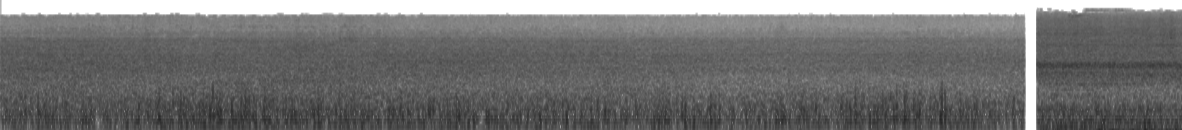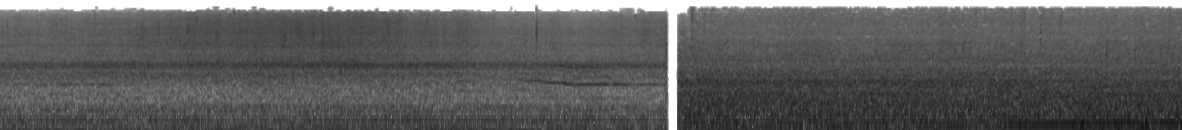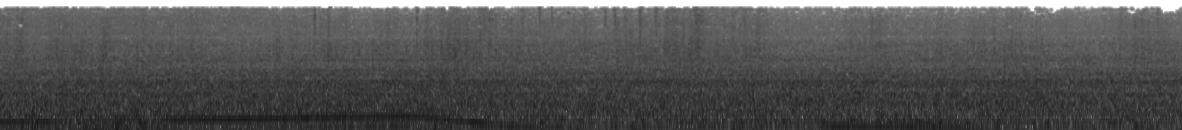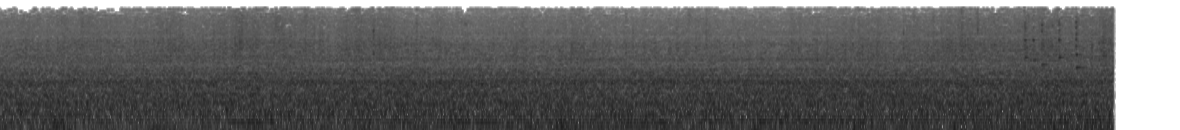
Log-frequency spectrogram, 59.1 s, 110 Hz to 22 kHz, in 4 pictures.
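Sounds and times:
car engine: 0:13.0 - 0:58.2
water spray rushing: 0:13.0 - 0:58.2.

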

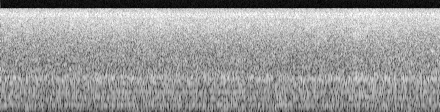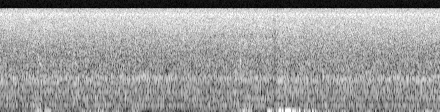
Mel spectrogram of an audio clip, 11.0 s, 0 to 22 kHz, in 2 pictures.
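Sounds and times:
bees buzzing: 0:00.0 - 0:11.0
low bumps on microphone: 0:08.4 - 0:09.4.

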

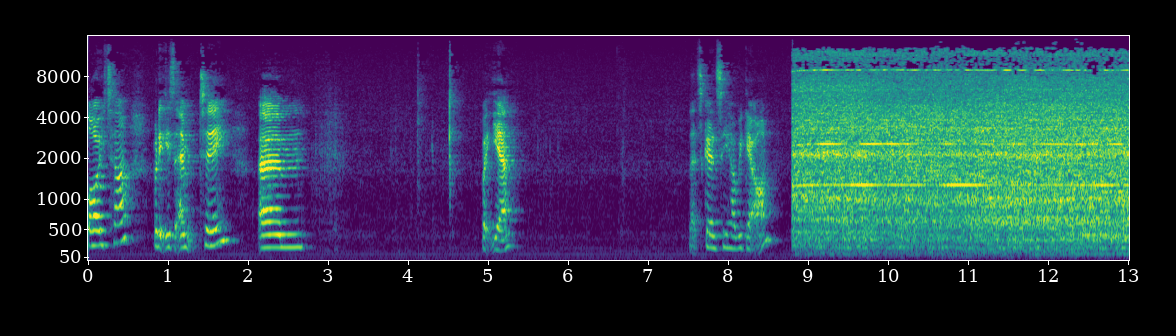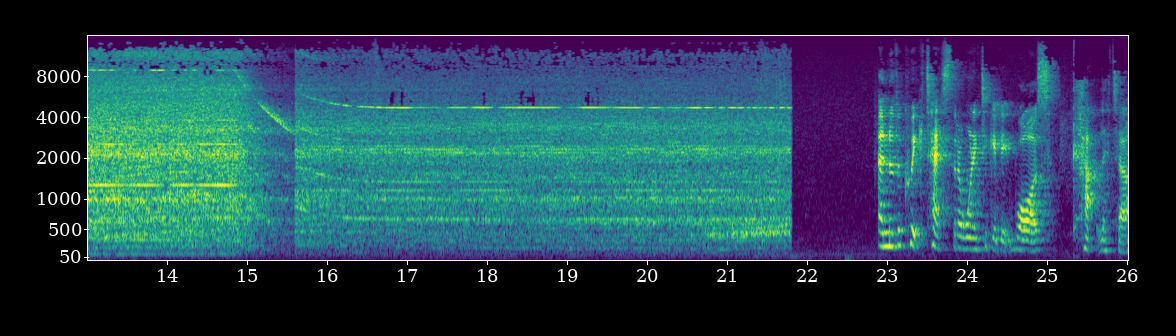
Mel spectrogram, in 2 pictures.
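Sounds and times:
vacuum cleaner motor whine: 0:08.8 - 0:21.8.

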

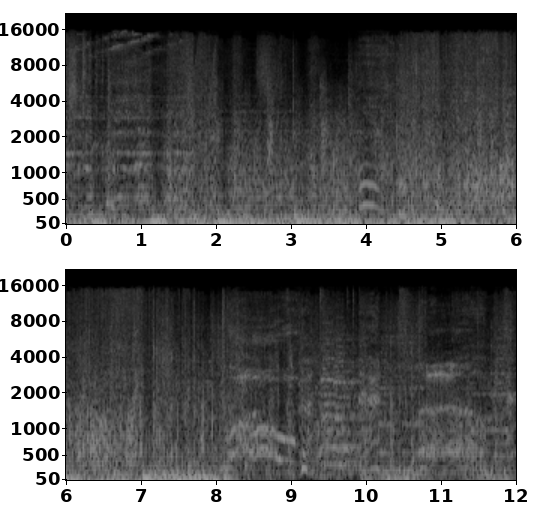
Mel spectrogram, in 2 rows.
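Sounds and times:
rumbling and crashing impacts: 0:01.6 - 0:08.3.

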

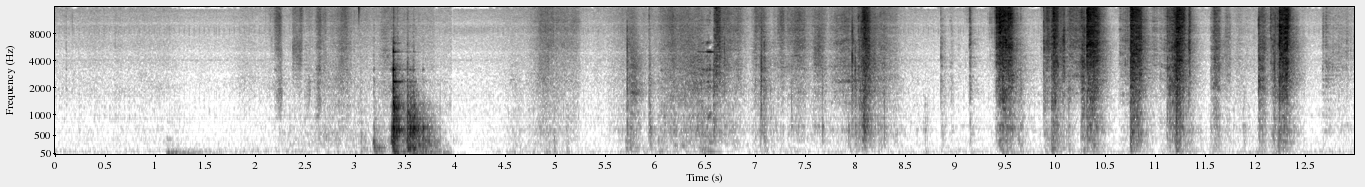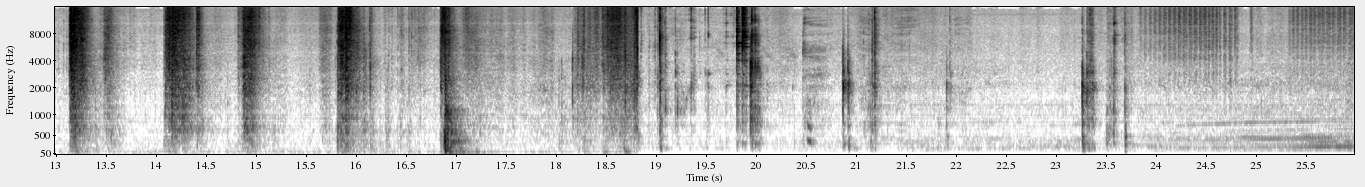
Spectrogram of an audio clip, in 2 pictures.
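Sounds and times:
paper rustling and crinkling: 0:17.4 - 0:18.9.

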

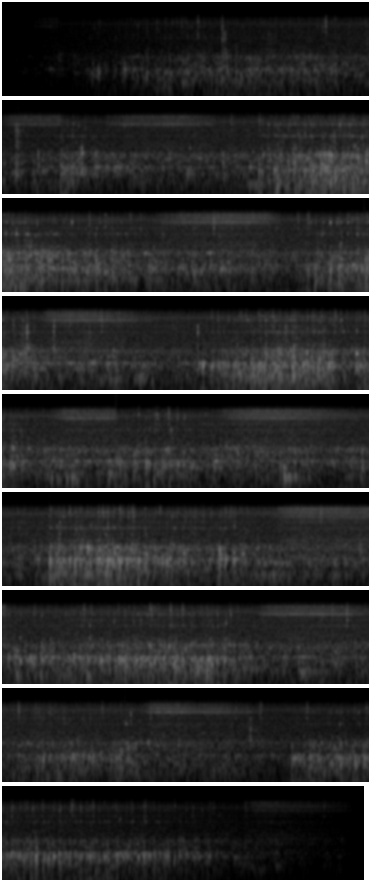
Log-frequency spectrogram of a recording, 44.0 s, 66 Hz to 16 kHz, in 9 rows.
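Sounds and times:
exhaled bubbles underwater: 0:01.1 - 0:04.7, 0:05.4 - 0:12.8, 0:13.8 - 0:28.5, 0:29.2 - 0:36.4, 0:38.0 - 0:42.3
regulator inhale hiss: 0:04.5 - 0:08.1, 0:11.6 - 0:13.8, 0:14.9 - 0:17.1, 0:19.3 - 0:25.0, 0:27.1 - 0:31.4, 0:32.5 - 0:37.9, 0:42.4 - 0:43.7.

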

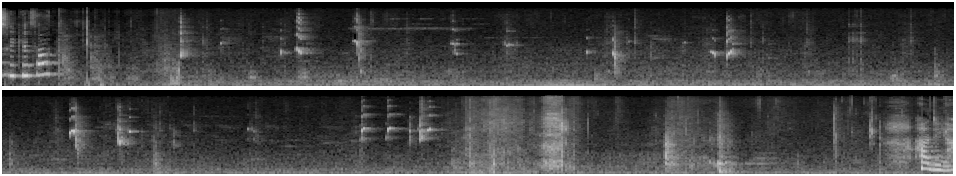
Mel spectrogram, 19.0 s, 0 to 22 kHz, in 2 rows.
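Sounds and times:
whiteboard marker squeaking: 0:01.7 - 0:05.2, 0:05.8 - 0:07.6, 0:10.2 - 0:11.4.

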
